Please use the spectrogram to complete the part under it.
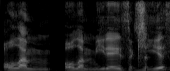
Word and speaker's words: Olamide Zaccheaus: Olamide Zaccheaus? – Yep, you just nailed it. Yeah, that's exactly how you pronounce it.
